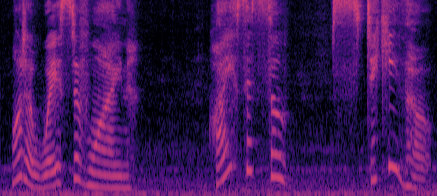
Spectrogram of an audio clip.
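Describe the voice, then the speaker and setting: A woman's voice: a little high, huge pitch swings, slow, noisy background, exaggerated voice. A woman playing an irritable, uneasy young woman in a horror visual novel game, exasperated and defensive in her delivery. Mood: annoyed, sarcastic.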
